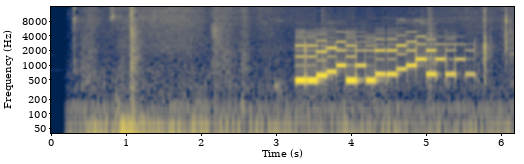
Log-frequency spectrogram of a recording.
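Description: A landline telephone rings in a Deutschlandfunk Kultur radio drama with a bright electronic melody, a quick run of stepped beeping notes that starts partway through and plays loud over a low background hum.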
